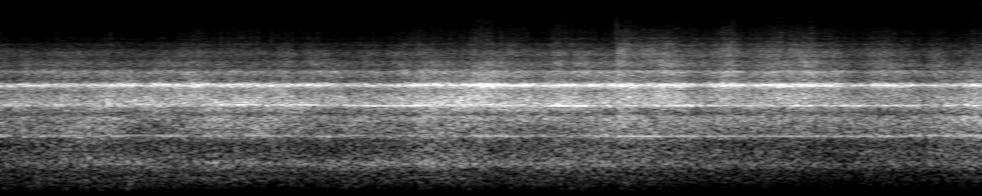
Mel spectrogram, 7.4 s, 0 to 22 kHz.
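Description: Jet engines of F-35 fighters taxiing on a flight line: a steady high whine with several held tones over a rushing hiss.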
